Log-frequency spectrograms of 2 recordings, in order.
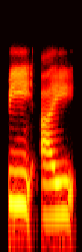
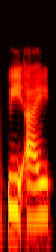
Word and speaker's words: Pitta: Then second dosha is Pit, Pitta, or somewhere it's written Pita. So both way you can write it down. Pitta, Pita or Pitta.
